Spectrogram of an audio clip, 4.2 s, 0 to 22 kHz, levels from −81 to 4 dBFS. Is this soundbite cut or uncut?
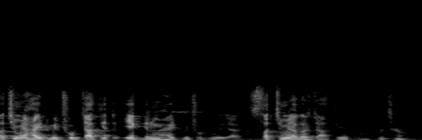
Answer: uncut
